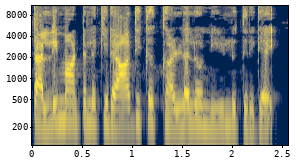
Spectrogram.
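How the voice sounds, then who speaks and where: A woman narrator delivers a scripted moral tale. Her voice is mid-pitched for a woman. The recording is dry and close, without room sound. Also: fairly even intonation, brisk, mellow, no room sound.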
